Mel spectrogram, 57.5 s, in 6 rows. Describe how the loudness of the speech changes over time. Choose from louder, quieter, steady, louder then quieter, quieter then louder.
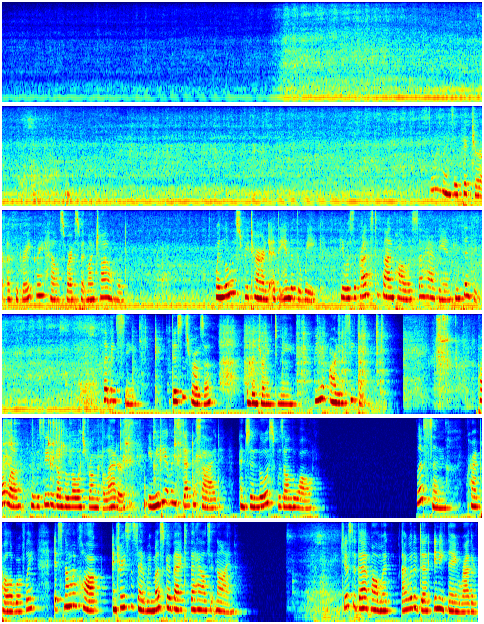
steady.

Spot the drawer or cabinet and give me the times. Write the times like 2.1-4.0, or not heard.
9.7-11.2, 29.9-30.8, 53.6-55.2.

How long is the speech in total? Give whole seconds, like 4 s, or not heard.
30 s.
